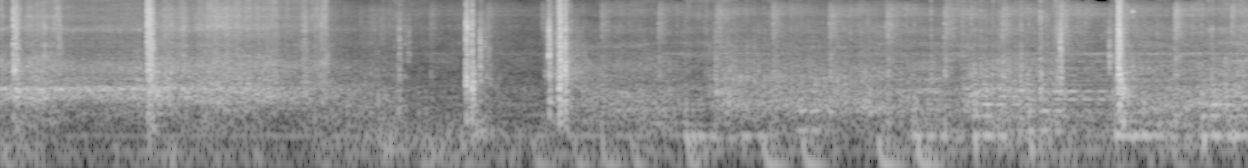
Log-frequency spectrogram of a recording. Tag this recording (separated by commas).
skateboarding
